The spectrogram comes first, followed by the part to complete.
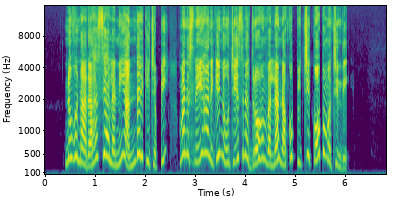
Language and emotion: Telugu, angry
